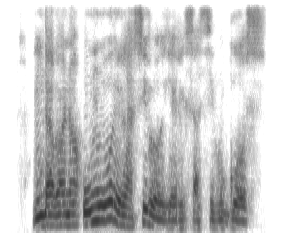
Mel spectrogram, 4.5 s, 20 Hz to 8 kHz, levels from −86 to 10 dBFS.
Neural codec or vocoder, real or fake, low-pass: codec, 16 kHz, 2 kbps, FreqCodec, smaller model; fake; 7.2 kHz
